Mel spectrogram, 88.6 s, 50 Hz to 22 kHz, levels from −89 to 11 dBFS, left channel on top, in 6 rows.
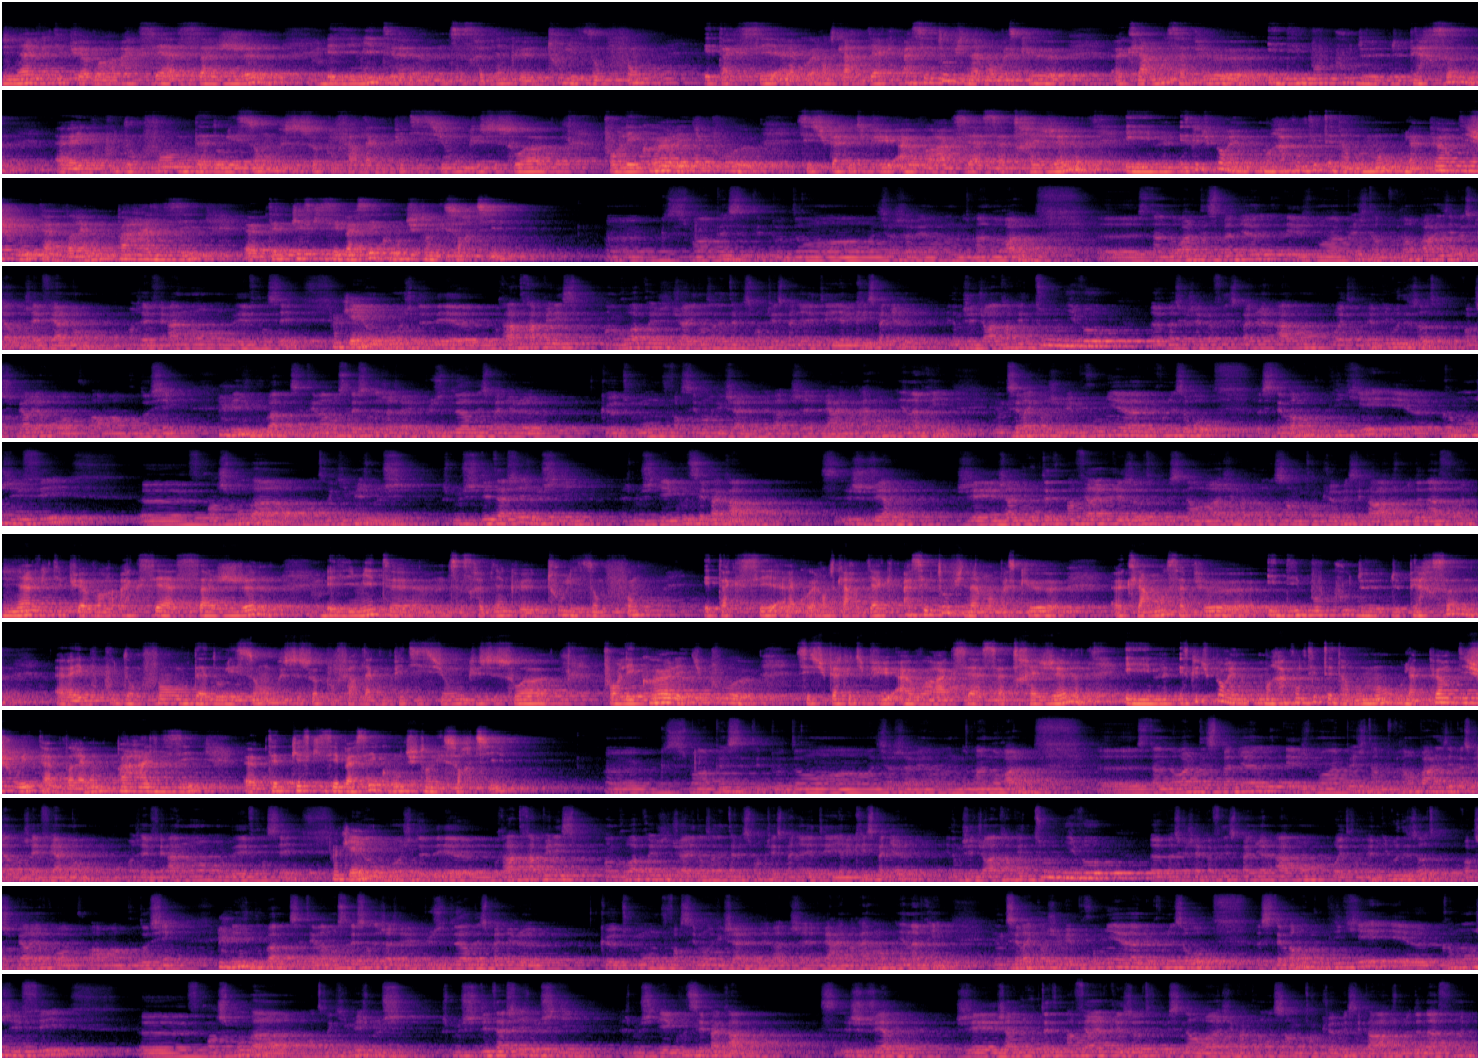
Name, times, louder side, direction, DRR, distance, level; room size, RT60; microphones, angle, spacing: voice 1, 0.0-6.4 7.0-34.5 47.6-47.9 61.2-61.5, right 2 dB, 45° right, 3 dB, 0.5 m, -28 dB
voice 2, 35.5-50.0 50.3-53.4 53.7-55.3 55.8-64.5 65.0-74.9 75.1-77.8 78.3-79.6 80.0-81.3 82.0-82.8 83.1-88.4, equal, 70° right, -2 dB, 1.0 m, -34 dB
8.2 x 6.0 x 2.4 m, 2.5 s
head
